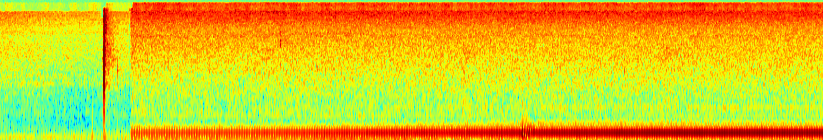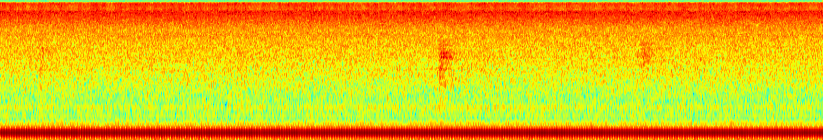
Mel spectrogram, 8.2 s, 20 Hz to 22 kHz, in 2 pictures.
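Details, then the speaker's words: Vintage computer speakers make a steady, single-pitch 60 Hz hum with overtones while idle and switched on but unused, still doing power conversion; the left side had been having problems. "yeah, um they're making a 60 Hz hum. They're they're still like doing power conversion while it's not even in use."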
